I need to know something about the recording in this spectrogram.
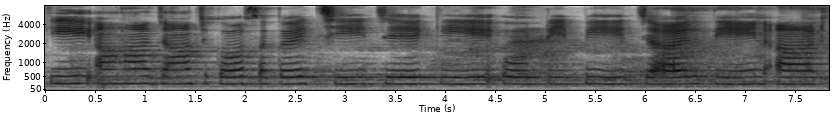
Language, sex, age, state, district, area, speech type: Maithili, female, 30-45, Bihar, Madhubani, rural, read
